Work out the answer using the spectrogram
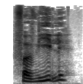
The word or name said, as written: forvilde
